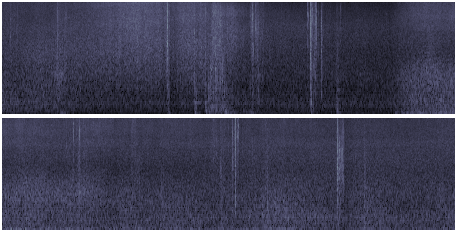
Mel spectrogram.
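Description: Strong wind roaring steadily in the video game Sons of the Forest during winter, a broadband whoosh that swells louder after the first few seconds and keeps blowing with faint clicks on top, no talking.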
